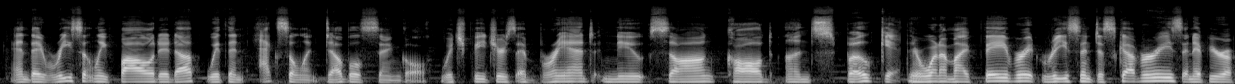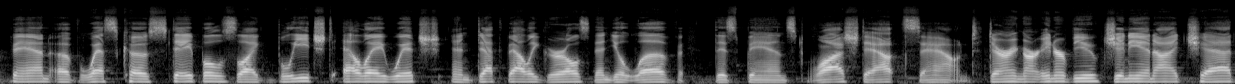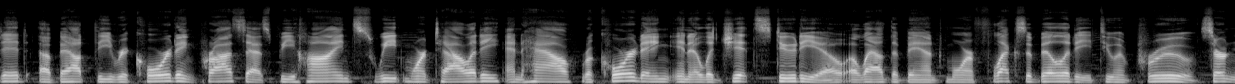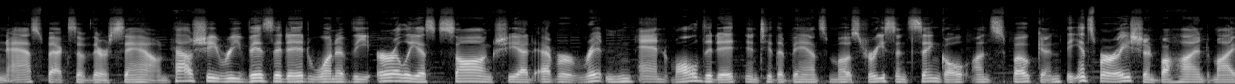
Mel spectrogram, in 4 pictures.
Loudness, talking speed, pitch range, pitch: -16 LUFS, 135 wpm, 115-135 Hz, 125 Hz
